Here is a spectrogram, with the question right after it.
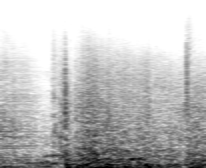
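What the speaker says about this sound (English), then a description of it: "just throw my thermal imploder and then you can watch the kill feed" A thermal imploder grenade detonating in Star Wars Battlefront, a heavy booming blast with low rumble amid dense battle noise, followed by further thumps and a sharp report near the end.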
